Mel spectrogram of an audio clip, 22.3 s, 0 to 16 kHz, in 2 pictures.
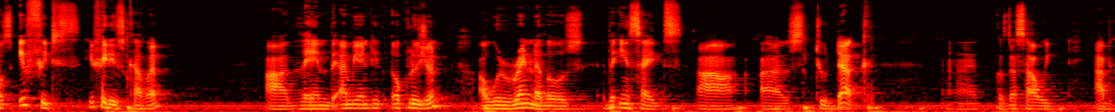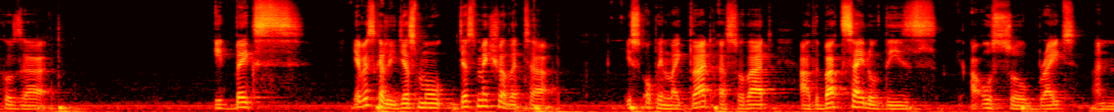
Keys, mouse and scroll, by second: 1.2 g, 4.2 right click, 4.9 `, 11.7 g, 14.8 click, 15.1 `, 16.4 g, 17.4 click, 17.6 `.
